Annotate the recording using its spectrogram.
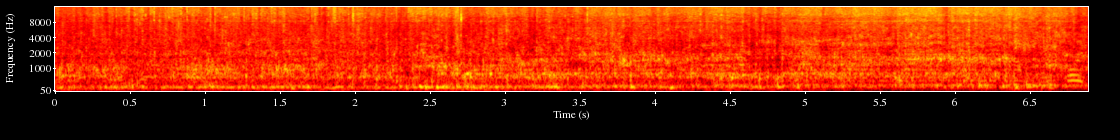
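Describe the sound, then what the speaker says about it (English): Water drains steadily through holes in the bottom of a bucket, making a continuous rushing, splashing trickle. It is close and fairly loud, with no voices. "because there's holes in the bottom of the bucket, it's draining through."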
